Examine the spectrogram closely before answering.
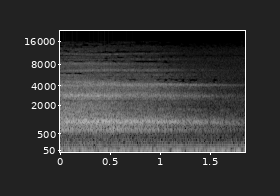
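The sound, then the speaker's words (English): A soft, breathy exhale through the mouth: one continuous airy whoosh lasting about two seconds, quiet, tapering slightly toward the end, with no talk over it. “breathe in through your nose and to your stomach. And out through your mouth.”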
